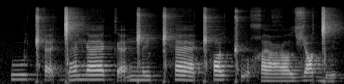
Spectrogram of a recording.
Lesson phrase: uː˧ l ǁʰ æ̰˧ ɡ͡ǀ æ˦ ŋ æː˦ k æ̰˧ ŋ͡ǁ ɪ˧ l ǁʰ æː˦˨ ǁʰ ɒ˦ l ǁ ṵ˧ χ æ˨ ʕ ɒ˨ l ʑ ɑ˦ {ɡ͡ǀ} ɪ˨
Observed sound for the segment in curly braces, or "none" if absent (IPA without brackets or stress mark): ɡ͡ǀ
